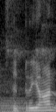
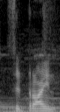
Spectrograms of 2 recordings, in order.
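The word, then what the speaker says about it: Citroën: the citroen yes and many people used to call this suv as citrion citroin but i am going to pronounce this as citroen yes and in case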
